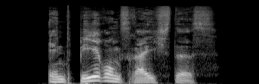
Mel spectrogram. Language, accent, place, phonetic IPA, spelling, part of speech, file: German, Germany, Berlin, [ɛntˈbeːʁʊŋsˌʁaɪ̯çstəs], entbehrungsreichstes, adjective, De-entbehrungsreichstes.ogg
- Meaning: strong/mixed nominative/accusative neuter singular superlative degree of entbehrungsreich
